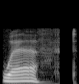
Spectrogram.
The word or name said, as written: weft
